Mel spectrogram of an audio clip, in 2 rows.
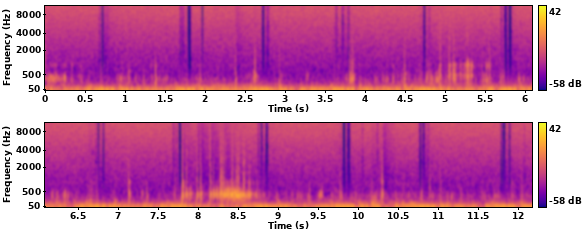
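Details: Lying down after drinking 1.5 L cola with Mentos, stethoscope on abdomen: continuous low rumbling, scattered gurgles and brief squeaks; active bowel sounds.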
